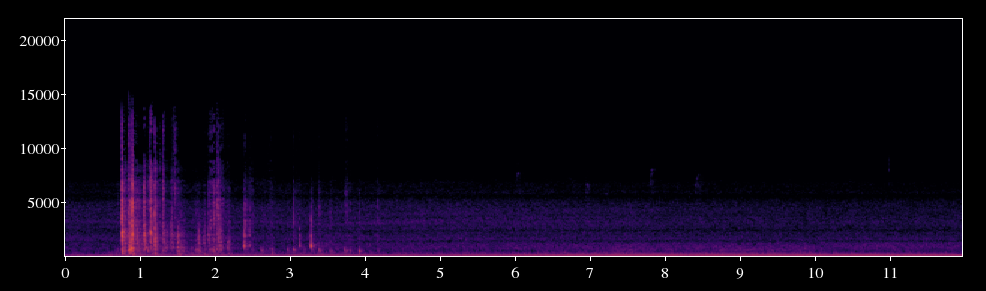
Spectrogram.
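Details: A short burst of indoor clattering and scratching is followed by a steady low electrical hum; no animal voice is heard.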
